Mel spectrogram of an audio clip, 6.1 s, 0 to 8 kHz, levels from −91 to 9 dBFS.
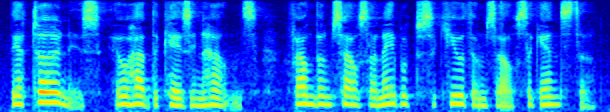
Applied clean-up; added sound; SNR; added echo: none; none; none; none.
